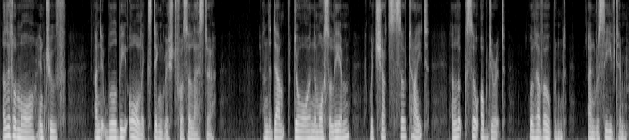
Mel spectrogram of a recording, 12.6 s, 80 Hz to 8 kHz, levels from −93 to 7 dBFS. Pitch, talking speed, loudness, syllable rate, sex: 140 Hz, 165 wpm, -17 LUFS, 5.4 syllables/s, female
